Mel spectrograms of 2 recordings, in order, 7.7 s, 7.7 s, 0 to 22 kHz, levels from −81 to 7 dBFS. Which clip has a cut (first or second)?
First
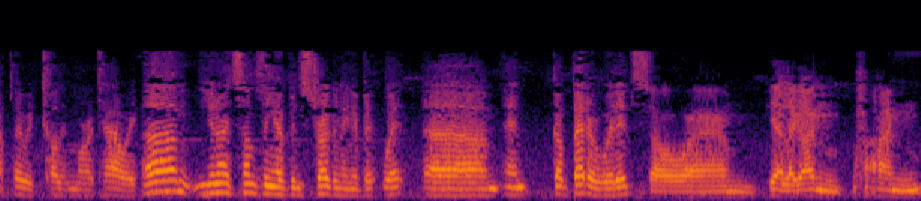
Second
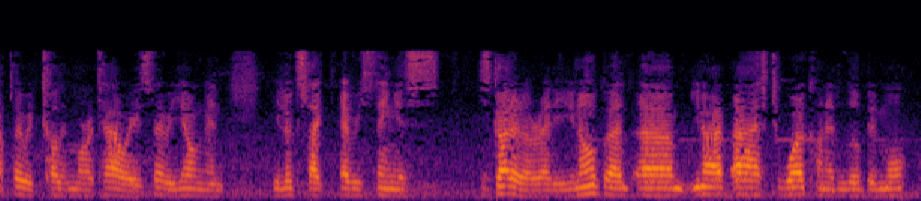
first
